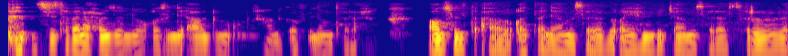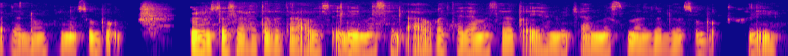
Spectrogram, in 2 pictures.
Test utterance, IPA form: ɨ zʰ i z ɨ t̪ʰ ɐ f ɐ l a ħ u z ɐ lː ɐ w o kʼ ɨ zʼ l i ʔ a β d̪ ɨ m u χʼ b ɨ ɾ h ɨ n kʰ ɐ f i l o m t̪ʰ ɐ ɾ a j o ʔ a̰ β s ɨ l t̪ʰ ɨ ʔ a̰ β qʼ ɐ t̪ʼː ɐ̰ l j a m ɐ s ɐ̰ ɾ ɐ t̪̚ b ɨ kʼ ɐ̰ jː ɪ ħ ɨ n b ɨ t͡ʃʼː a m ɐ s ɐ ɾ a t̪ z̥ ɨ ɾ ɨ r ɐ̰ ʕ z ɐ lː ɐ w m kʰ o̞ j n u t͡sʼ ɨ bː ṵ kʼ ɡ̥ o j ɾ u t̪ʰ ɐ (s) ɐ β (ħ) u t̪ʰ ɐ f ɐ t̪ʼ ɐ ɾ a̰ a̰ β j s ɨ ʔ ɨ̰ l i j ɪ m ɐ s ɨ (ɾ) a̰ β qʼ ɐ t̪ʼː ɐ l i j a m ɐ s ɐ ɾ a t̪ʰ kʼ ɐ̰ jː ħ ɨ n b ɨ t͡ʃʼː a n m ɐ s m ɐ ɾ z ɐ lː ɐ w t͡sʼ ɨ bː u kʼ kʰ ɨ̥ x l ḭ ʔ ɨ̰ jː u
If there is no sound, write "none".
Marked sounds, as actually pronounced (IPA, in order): s, ħ, l

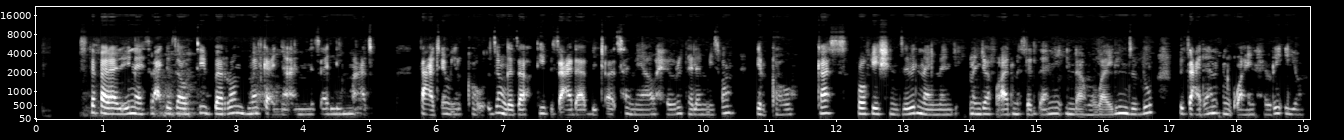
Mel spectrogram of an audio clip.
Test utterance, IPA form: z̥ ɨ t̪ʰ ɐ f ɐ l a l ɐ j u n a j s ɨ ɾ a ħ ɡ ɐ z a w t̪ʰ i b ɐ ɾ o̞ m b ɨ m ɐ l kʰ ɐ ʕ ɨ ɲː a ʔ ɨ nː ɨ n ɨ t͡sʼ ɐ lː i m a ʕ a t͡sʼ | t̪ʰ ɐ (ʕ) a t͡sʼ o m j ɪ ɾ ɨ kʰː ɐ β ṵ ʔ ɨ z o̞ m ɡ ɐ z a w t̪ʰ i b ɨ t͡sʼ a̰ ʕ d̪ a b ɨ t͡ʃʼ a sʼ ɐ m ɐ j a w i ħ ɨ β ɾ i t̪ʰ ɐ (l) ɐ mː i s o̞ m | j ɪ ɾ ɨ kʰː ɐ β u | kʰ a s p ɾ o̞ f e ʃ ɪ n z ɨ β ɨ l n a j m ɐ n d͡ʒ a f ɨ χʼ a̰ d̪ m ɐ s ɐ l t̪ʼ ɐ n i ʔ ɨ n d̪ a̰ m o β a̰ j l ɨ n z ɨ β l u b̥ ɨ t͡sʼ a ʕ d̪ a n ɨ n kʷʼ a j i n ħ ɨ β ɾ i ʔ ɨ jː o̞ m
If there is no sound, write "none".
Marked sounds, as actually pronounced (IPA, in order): ʕ, l

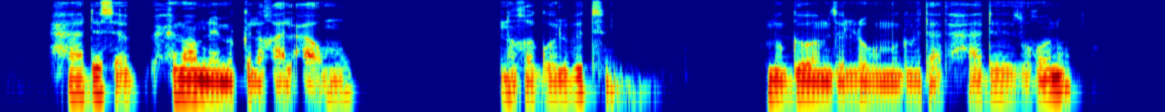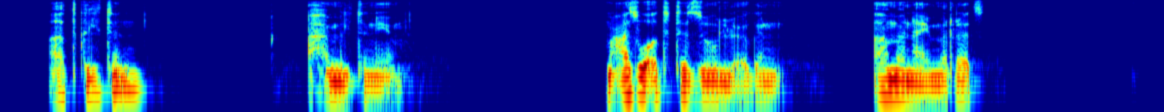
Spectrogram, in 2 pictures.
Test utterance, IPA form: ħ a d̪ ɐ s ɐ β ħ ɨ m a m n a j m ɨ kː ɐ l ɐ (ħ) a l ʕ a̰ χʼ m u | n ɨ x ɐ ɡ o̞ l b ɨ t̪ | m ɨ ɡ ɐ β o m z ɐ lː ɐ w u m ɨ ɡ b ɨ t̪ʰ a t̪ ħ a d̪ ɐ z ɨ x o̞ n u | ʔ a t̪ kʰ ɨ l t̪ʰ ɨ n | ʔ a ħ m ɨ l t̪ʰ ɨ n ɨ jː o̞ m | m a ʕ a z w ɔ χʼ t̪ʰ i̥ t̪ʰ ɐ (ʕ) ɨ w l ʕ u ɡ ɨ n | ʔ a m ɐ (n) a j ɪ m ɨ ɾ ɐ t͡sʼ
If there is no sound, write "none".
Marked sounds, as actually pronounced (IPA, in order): x, z, n

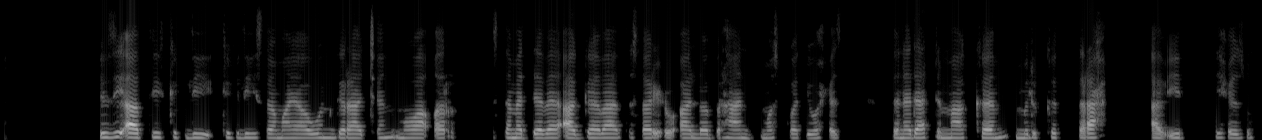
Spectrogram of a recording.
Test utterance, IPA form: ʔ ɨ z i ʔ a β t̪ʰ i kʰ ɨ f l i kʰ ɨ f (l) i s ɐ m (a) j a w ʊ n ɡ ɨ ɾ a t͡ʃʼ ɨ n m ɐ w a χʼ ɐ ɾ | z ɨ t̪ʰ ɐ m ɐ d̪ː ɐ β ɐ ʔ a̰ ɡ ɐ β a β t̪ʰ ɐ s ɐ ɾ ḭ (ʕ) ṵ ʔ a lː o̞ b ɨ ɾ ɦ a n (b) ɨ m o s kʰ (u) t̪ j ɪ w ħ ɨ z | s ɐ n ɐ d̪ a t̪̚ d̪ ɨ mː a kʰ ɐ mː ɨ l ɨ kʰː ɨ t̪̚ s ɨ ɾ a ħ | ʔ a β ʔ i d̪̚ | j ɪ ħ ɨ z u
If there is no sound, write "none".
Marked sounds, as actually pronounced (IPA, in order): l, a, ʕ, b, o

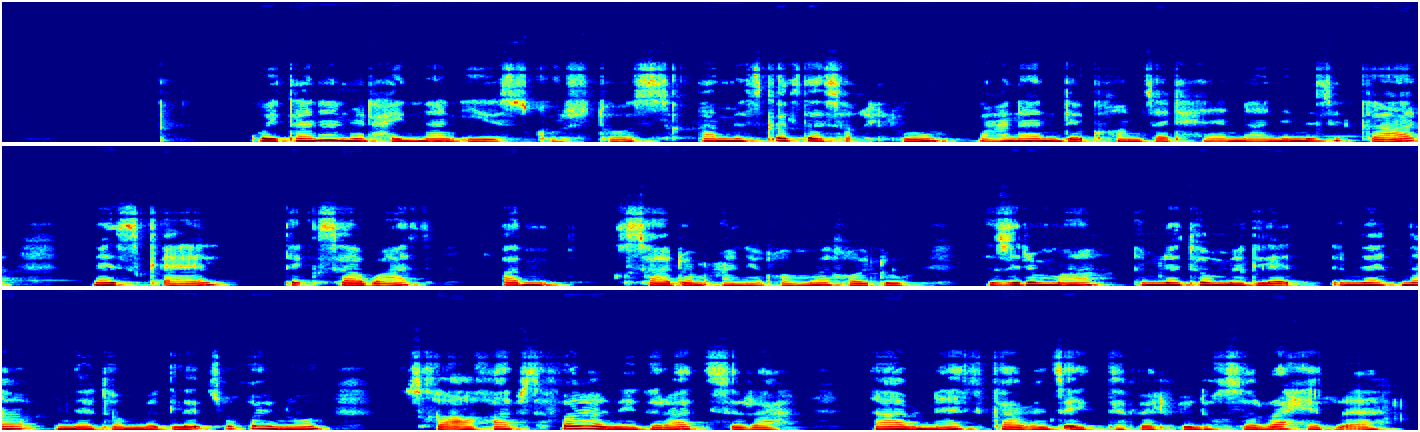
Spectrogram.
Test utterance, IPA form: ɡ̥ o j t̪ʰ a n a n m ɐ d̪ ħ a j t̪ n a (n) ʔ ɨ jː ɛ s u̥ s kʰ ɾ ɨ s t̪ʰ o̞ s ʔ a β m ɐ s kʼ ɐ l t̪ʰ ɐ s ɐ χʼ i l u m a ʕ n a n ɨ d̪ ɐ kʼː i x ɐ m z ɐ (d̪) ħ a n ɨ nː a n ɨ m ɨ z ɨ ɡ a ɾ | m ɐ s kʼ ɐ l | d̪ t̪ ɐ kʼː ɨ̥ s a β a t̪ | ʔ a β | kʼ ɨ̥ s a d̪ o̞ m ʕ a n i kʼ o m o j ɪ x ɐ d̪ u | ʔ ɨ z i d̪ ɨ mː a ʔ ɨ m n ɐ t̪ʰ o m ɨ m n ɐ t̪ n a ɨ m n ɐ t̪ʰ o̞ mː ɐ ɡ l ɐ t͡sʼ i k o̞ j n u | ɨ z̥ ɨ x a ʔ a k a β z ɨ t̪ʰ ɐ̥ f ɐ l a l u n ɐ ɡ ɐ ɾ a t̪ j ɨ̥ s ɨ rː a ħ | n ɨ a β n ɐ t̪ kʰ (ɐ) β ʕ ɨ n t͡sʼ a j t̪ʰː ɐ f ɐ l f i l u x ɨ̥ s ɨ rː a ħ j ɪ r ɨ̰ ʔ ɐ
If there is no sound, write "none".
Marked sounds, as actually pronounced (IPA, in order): n, d̪, a

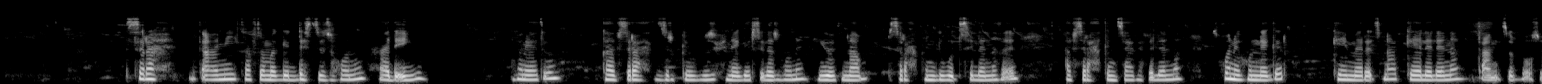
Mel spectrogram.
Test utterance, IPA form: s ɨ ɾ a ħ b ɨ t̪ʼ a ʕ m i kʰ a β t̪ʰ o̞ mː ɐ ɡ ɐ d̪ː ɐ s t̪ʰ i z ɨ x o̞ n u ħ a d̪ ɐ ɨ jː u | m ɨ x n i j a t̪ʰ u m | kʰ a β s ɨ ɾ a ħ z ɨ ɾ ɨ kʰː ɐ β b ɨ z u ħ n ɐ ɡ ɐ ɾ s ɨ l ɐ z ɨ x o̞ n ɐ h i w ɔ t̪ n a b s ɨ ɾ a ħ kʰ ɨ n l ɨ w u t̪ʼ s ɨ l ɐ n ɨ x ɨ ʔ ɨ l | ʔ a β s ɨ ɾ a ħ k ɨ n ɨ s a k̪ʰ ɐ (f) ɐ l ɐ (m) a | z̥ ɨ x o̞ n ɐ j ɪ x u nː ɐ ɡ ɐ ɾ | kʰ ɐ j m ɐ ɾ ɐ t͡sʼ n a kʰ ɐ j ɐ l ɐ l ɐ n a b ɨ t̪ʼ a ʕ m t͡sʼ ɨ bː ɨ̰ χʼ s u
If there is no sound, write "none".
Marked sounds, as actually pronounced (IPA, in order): f, n

